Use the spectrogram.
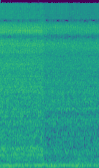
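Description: A truck engine idles steadily and close by, a continuous low rumble with no voices over it.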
